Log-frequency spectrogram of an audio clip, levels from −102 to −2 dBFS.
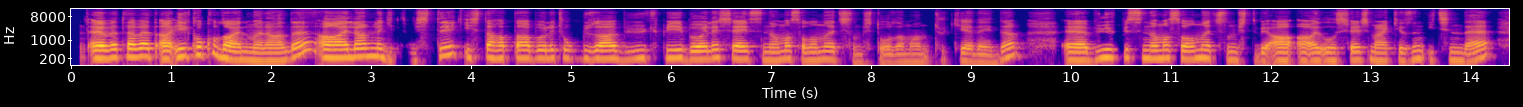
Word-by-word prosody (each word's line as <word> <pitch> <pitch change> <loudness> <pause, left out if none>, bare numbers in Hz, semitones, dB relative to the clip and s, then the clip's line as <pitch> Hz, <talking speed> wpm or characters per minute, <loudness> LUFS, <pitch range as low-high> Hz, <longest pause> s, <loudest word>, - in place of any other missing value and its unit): Evet, 210 +3 +7
evet, 245 -1 +6
aaa, 200 - +7
ilkokuldaydım 235 - +2
herhâlde. 170 - 0
Ailemle 235 +3 +4
gitmiştik. 245 - -6
İşte, 225 0 -1
hatta, 210 0 +1
böyle, 215 0 -3
çok 210 -1 -10
güzel 205 0 +3
büyük 210 +3 -11
bir, 215 0 -3
böyle, 195 +3 +3
şey 205 -3 +2
sinema 195 0 -5
salonu 185 -1 -5
açılmıştı 165 -7 -8
o 145 - -7
zaman 150 0 -11
Türkiye'deydim. 170 - -6 0.4
Eee, 180 -1 +2
büyük 225 +2 -4
bir 225 - -7
sinema 215 -1 -2
salonu 210 0 -1
açılmıştı 185 -4 -8
bir 170 - -2
a 175 0 +1
a 175 - -3 0.2
alışveriş 175 +2 -4
merkezinin 170 +2 -7
içinde. 175 +6 -4
205 Hz, 140 wpm, -22 LUFS, 175-220 Hz, 0.4 s, Evet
